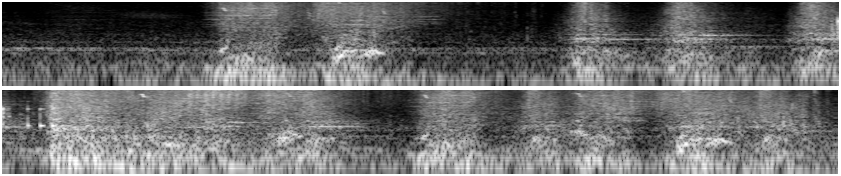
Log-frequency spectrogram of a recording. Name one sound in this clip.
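An electric crackle sizzles and zaps in bursts.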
